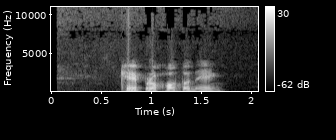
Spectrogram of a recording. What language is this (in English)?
Thai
